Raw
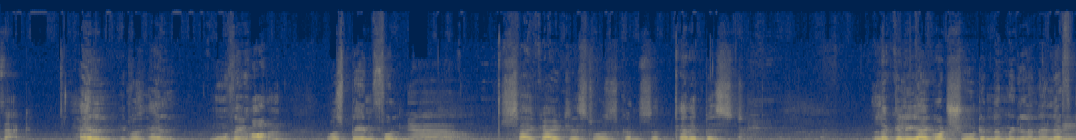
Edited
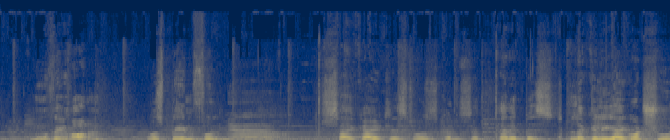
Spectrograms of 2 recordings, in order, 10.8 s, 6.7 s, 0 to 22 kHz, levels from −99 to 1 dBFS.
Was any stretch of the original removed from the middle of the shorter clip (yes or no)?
yes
